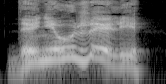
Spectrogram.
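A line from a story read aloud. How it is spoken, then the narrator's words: Shouted reply. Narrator (Russian): закричал в ответ герцог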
